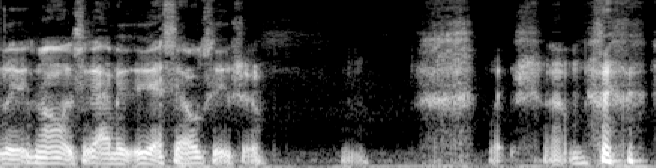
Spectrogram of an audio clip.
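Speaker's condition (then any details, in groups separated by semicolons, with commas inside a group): Glossectomy with reconstructed tongue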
